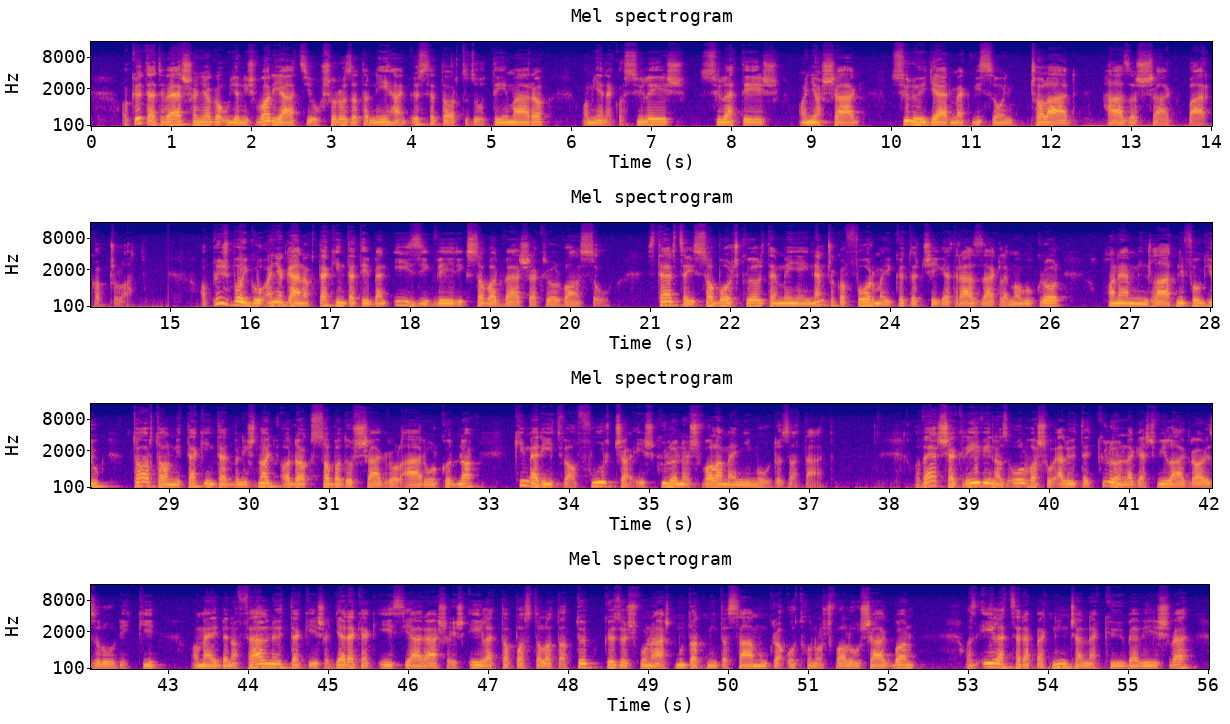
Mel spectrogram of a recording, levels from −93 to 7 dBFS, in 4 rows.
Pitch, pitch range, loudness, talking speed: 115 Hz, 105-125 Hz, -17 LUFS, 95 wpm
